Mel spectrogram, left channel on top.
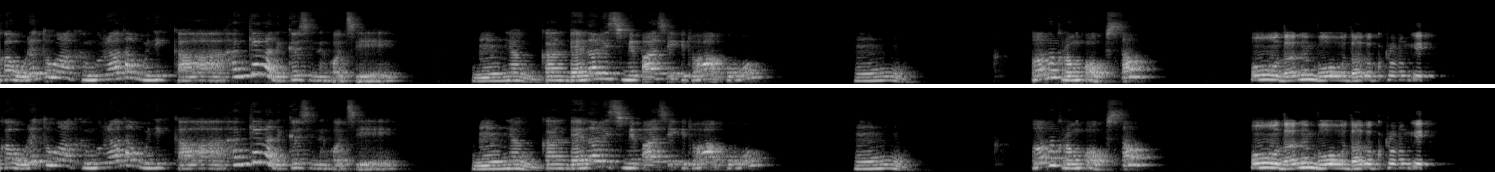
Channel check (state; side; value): normal; both; correlation 0.82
